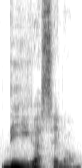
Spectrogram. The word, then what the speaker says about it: dígaselo: recibe Esa esa sílaba dígaselo sí es gaselo sí dígaselo ocupa el cuarto lugar sí según lo que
